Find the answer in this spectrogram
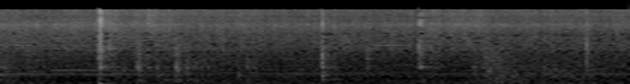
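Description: Chopped green chillies and spices sizzling in oil in a kadai as they are stirred, with a utensil knocking against the pan a few times, the sharpest knock a little under a second in.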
